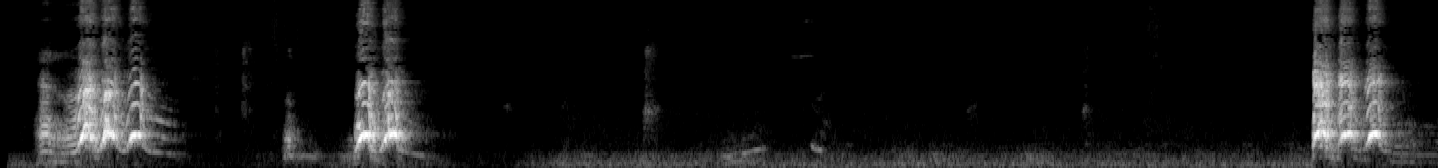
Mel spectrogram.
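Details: Golden Retriever Collie mix dog barking at a freshly picked garden zucchini: a burst of loud, rough barks, a short yap, another bark, then about nine seconds of quiet low rustling before a final double bark.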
